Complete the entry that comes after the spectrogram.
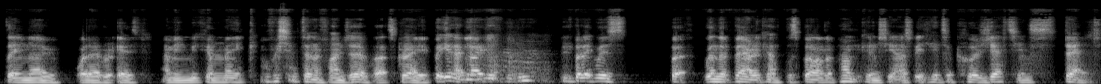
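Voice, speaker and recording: Male panelist, husky and lowish, casual rambling jokey talk with self-interruptions, distant live-event pickup. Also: normal speed. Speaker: pantomime writer, panelist. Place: arts centre stage, live panel. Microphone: distant backup recorder. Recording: distant mic, uneven backup recording.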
